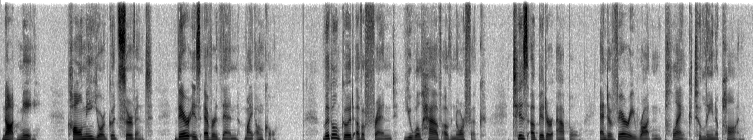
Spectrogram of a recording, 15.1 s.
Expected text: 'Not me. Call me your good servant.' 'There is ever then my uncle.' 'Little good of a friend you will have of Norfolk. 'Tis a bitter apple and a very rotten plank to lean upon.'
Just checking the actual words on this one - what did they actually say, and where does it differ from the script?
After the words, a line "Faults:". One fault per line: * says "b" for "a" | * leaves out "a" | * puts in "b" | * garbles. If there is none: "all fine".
'Not me. Call me your good servant.' 'There is ever then my uncle.' 'Little good of a friend you will have of Norfolk. 'Tis a bitter apple and a very rotten plank to lean upon.'
Faults:
all fine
